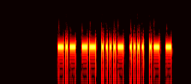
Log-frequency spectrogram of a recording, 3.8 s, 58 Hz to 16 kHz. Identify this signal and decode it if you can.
Morse code, heard as a keyed tone, about 30 wpm, 700 Hz. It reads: KM4HAT
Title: USA Call Signs - 6 Characters - Repeated 2x - 30wpm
